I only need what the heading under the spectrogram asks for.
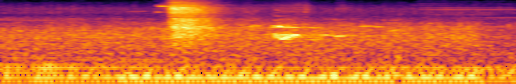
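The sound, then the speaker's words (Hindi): A truck rumbles and comes to a stop outside a house, with a steady low engine drone throughout and a short, sharp hiss of air brakes near the middle. “तभी घर के बाहर घुर घुर करती एक truck के रुकने की आवाज सुनाई पड़ी।”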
